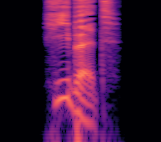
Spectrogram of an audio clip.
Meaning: second-person plural subjunctive I of hauen
- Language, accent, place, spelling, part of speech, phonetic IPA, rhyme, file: German, Germany, Berlin, hiebet, verb, [ˈhiːbət], -iːbət, De-hiebet.ogg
